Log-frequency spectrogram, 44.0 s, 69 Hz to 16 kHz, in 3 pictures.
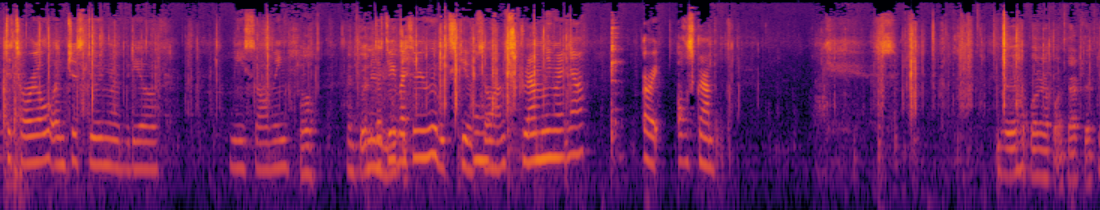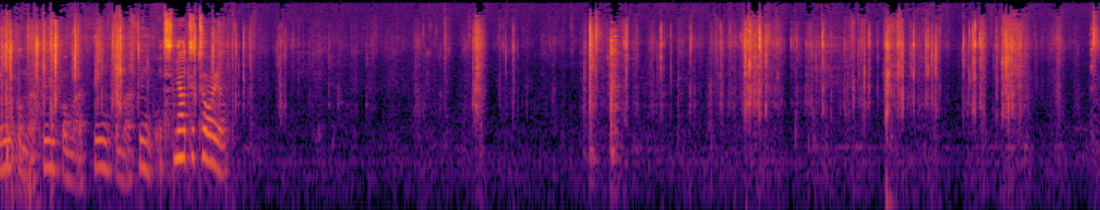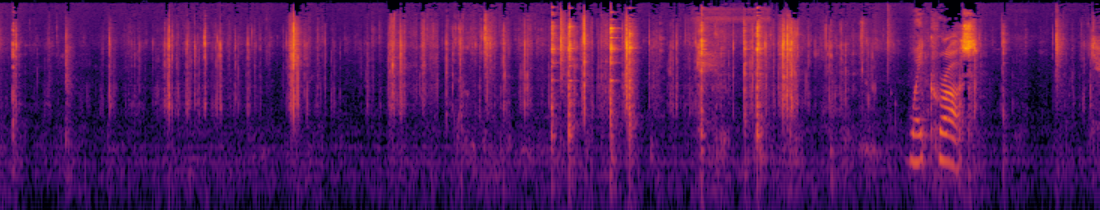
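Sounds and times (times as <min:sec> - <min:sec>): puzzle cube clicking and scraping: 0:00.1 - 0:07.8, 0:10.9 - 0:21.6, 0:22.5 - 0:28.5, 0:29.4 - 0:41.0.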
